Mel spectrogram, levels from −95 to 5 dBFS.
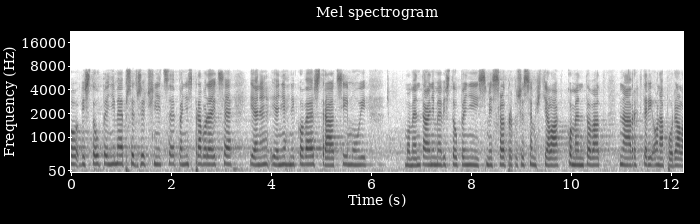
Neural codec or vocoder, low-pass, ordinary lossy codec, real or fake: none; 7.2 kHz; AAC, 64 kbps; real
